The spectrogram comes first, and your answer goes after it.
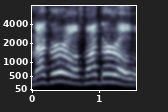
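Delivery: acted, long, high, drawn-out screaming call. Retelling how mom screamed when the bull threw the girls: imitating mom screaming. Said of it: "my mom went to screaming".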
